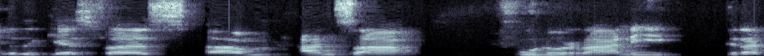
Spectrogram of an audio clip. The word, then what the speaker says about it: Fungurani: Ansa Fungurani. Did I pronounce it correctly, Mikey? The surname. I'm not. It's it's Ansa Fungurani. So it's Fungurani.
